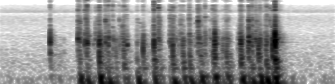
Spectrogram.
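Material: Plastic.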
